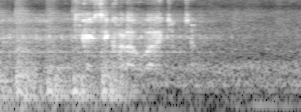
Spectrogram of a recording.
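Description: A man speaks close to a phone microphone.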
